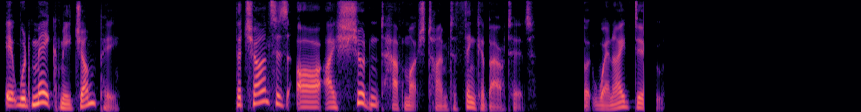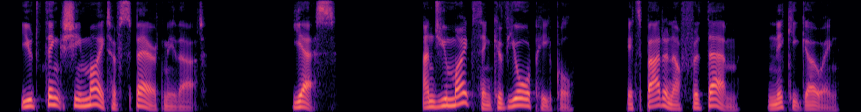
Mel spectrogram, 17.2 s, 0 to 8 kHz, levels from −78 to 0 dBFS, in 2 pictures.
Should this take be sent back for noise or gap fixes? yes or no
yes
